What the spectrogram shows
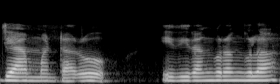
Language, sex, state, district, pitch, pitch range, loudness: Telugu, female, Andhra Pradesh, Sri Satya Sai, 180 Hz, 170-190 Hz, -18 LUFS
